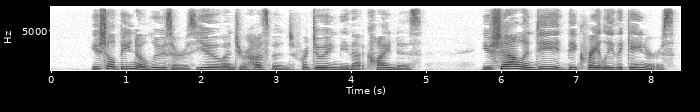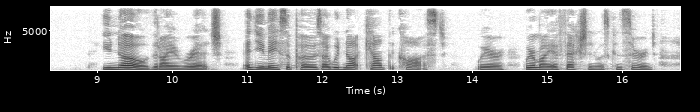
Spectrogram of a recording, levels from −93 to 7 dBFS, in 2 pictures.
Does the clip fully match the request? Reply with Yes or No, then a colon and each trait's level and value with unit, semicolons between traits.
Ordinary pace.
Yes: average, 155 wpm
